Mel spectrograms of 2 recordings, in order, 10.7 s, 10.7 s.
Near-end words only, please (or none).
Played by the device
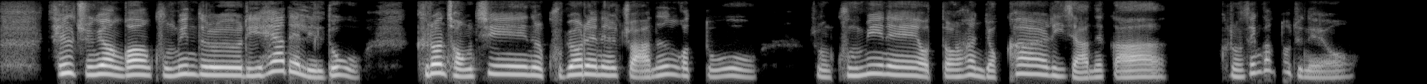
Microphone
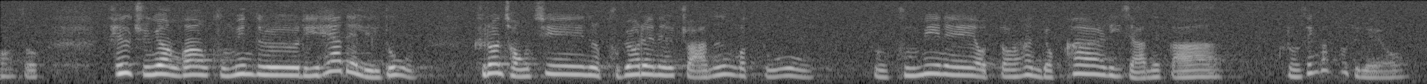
none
